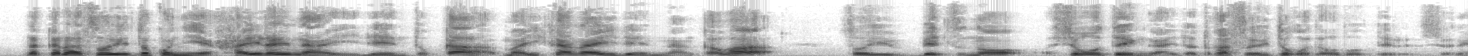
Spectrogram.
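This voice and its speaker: At a very fast pace, a man talks with hardly any pauses. His volume rises and drops in big swings. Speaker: podcaster guest. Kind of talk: casual chat.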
